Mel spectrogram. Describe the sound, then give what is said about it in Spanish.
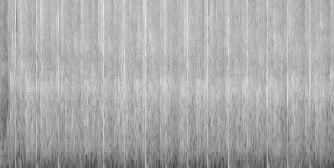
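An audience claps steadily for several seconds to welcome the community watching from the United States, a dense patter of sharp overlapping hand claps at a fairly even loudness with no voices over it. “Un fuerte aplauso.”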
